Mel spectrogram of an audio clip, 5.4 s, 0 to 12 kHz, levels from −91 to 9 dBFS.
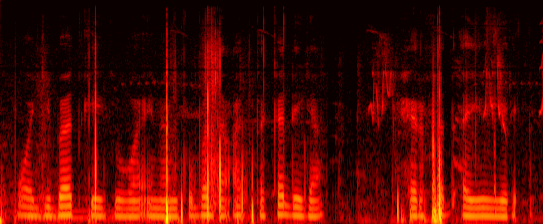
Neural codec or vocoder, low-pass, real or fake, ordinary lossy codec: none; 10.8 kHz; real; none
